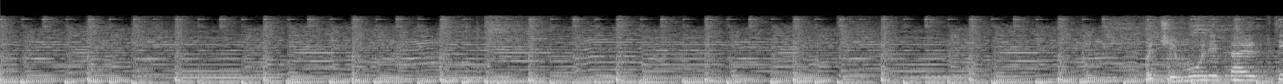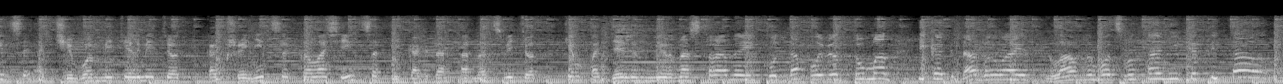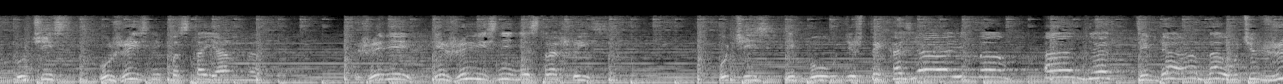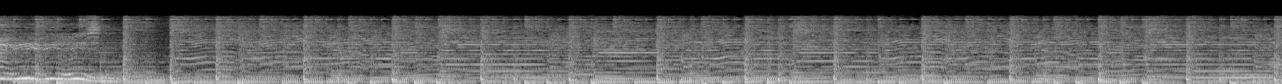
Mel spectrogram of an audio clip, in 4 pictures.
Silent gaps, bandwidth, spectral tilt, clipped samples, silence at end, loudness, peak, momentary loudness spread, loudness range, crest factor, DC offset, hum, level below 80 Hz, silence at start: none; 10.5 kHz; -4.5 dB/octave; under 0.1%; 0 s; -14 LUFS; 0 dBFS; 6 LU; 5 LU; 14 dB; under 0.1%; none; -24 dBFS; 0 s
